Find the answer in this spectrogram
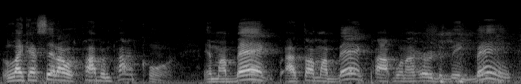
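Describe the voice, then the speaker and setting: A man's voice: on the high side, big pitch swings, normal speed, vocal fry, a little hiss or hum. A man playing a laid-back, slangy young neighbor in a comedy sketch interview. He rambles and stumbles over his words.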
